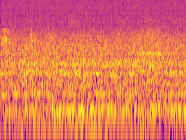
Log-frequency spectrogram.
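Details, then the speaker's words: Endoscopic ear microsuction removing a wax/keratin plug from around a small lump in the ear canal; continuous low rumbling suction noise with a steady hum. "that took a lot of scooping just because I didn't want to leave a lot tucked around that little that little lump in the ear canal there"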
